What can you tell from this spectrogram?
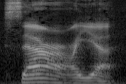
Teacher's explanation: आइन middle throat से circulate हुई आवाज़ आ रही है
